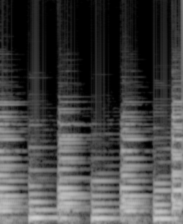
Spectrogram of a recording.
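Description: Background music: piano chords struck in a steady pulse, about two or three a second, each dying away before the next.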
